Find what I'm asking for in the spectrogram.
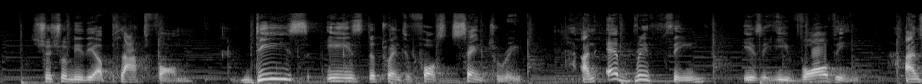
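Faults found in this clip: No audible faults found.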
